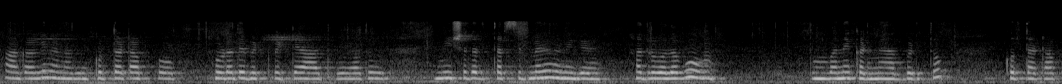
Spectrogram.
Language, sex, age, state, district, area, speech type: Kannada, female, 18-30, Karnataka, Davanagere, rural, spontaneous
